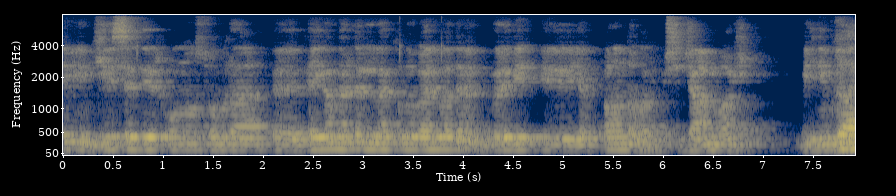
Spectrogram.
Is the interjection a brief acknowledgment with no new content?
No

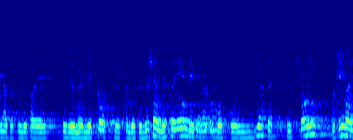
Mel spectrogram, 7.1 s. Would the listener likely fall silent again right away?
Yes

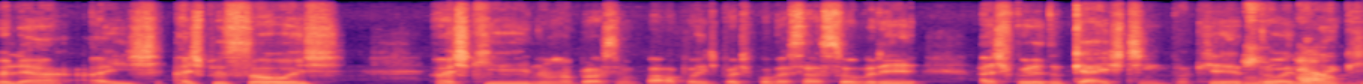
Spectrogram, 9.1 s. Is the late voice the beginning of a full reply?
No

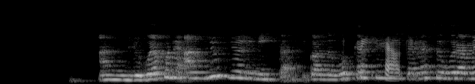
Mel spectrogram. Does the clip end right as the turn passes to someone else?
No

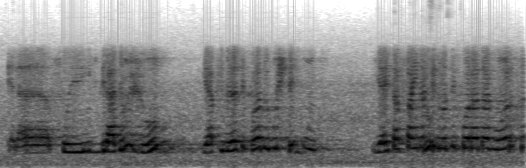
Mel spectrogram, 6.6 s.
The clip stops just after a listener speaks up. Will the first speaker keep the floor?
Yes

